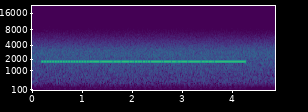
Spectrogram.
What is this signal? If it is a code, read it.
PSK31 (31.25 baud), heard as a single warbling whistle, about 1750 Hz, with radio static.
